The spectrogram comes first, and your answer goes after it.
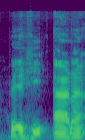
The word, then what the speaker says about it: ara: Ara.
